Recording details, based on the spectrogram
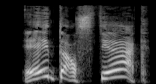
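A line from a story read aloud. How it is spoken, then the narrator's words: Yelling. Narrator (Russian): завопил Клеом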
